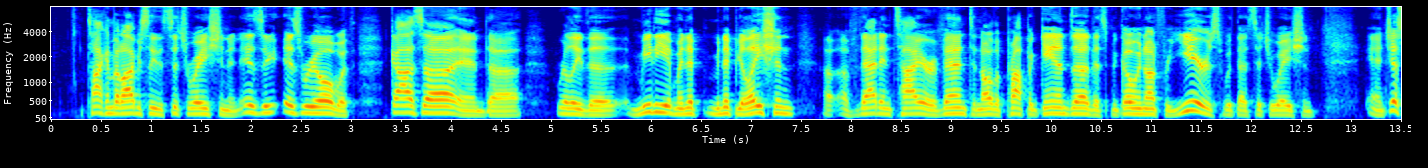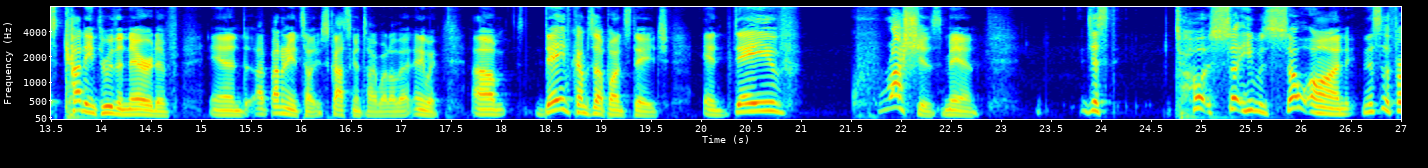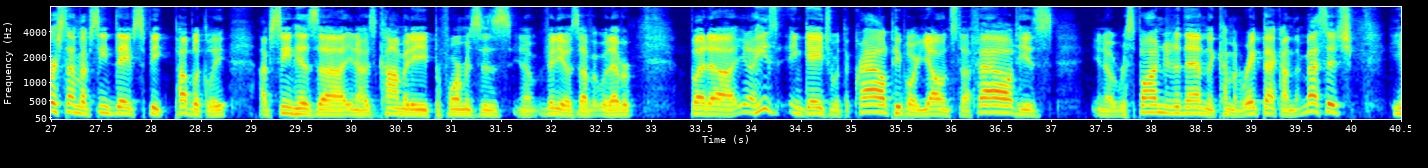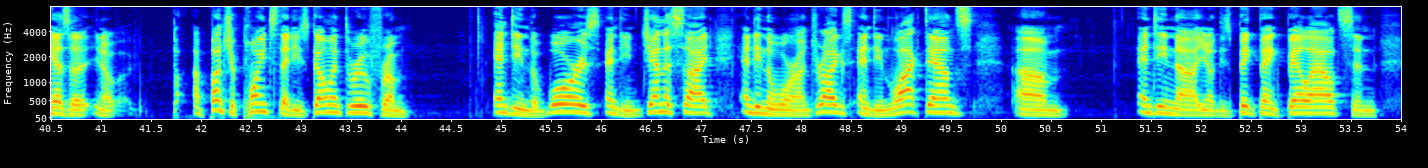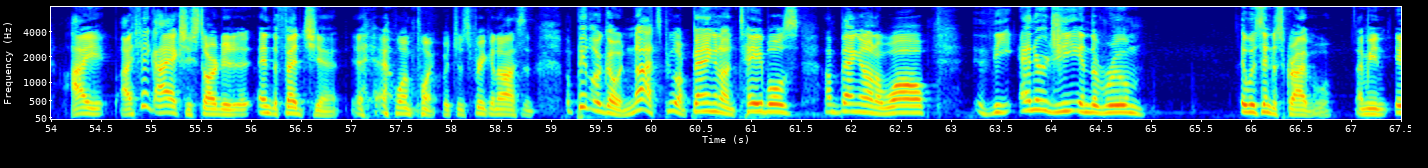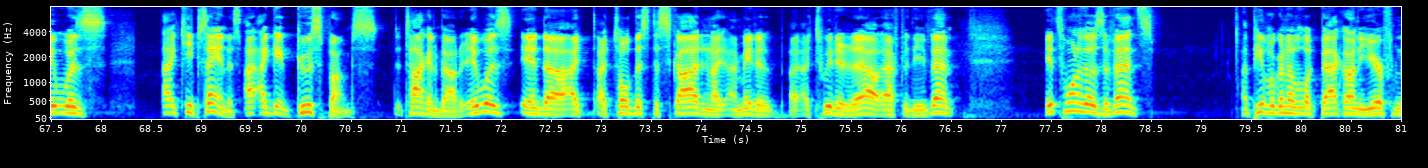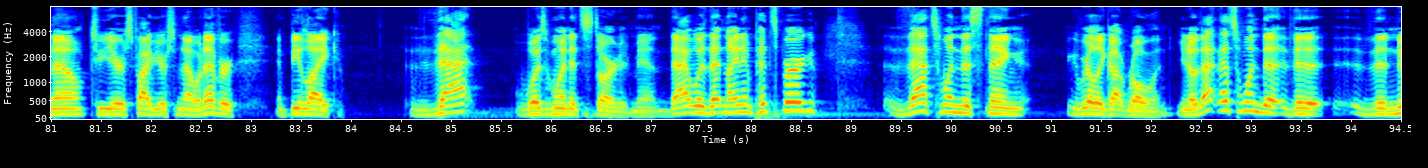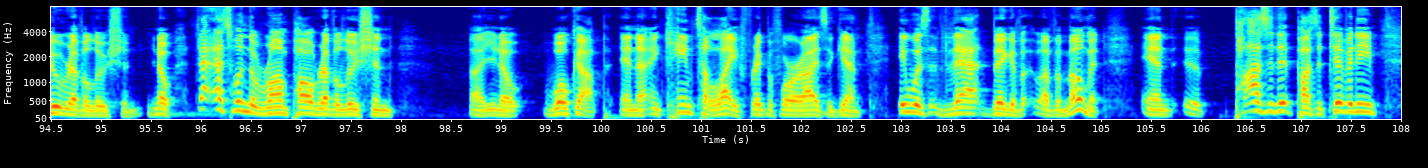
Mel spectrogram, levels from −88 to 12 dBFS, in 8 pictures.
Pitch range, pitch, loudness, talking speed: 130-180 Hz, 150 Hz, -16 LUFS, 185 wpm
